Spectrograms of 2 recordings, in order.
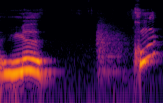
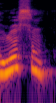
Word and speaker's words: leçon: Est-ce qu'on lit une le con ou une leçon? Une leçon. Si je mets le C tout seul, est-ce que ça fait leçon ou le con? Eh oui, il faut bien mettre la cédille. C et O, sinon ça fait co. Leçon.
